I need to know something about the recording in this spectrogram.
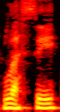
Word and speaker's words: LaCie: The LaCie drive? Yeah, he just designed every Lacy drive for some reason. You say Lacy? I say LaCie as well. Yeah. LaCie.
